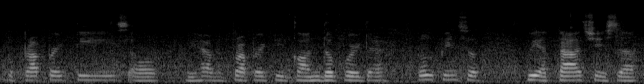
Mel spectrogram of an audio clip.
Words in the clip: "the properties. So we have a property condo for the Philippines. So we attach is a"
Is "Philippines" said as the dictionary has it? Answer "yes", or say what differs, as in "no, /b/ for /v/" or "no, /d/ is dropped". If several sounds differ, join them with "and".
no, /p/ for /f/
